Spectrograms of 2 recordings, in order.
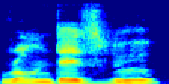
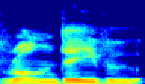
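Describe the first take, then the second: First: The Z sound is pronounced in the middle. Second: The Z sound is silent in the middle. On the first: The speaker calls it wrong. "It's not rendezvous" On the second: The speaker calls it right. "We don't pronounce the Z in it. It's rendezvous"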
